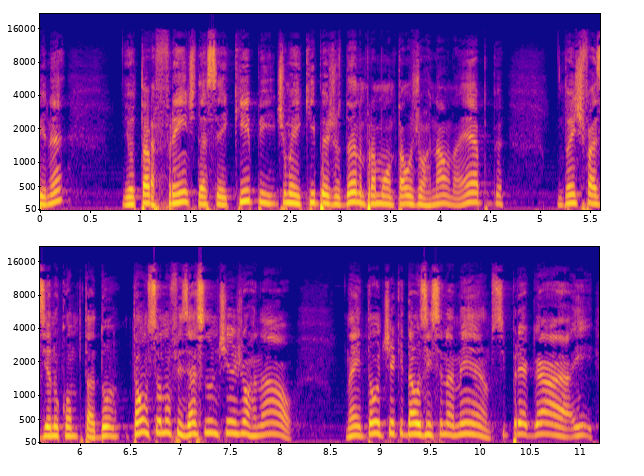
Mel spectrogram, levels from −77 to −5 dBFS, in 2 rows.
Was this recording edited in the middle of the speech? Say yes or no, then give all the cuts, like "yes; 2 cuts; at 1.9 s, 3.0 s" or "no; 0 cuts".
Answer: yes; 2 cuts; at 1.1 s, 2.4 s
